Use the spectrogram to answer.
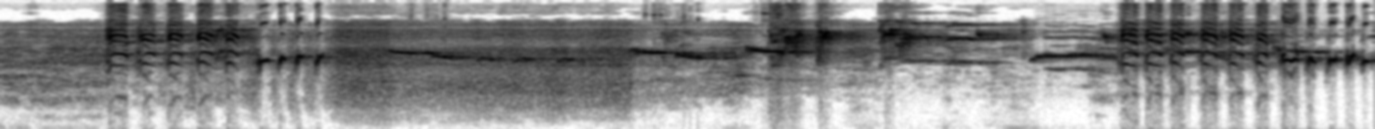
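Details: Raging greater green leafbird: rapid stuttering notes give way to a rough, noisy screech with a gliding whistle over it, followed by more quick, piercing chirps.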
